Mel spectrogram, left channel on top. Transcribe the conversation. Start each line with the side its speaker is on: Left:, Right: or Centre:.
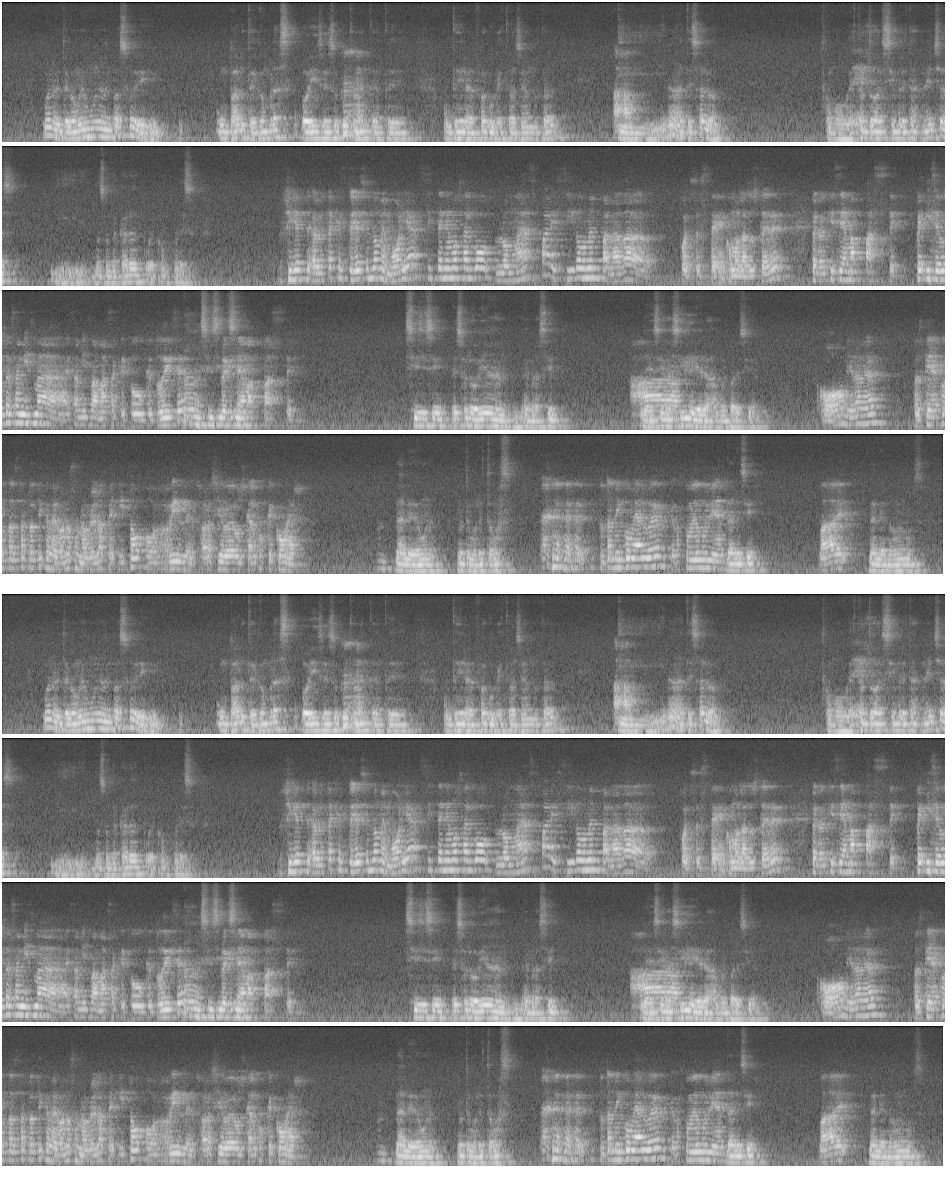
Left: Bueno, y te comes una al paso y un par te compras. <laughs> Hoy hice eso justamente
Centre: <laughs>
Left: antes antes de ir a la facu que estaba llegando tarde.
Centre: Ajá.
Left: Y, y nada, te salva. Como
Centre: Es-
Left: están todas, siempre están hechas y no son tan caras, puedes comer eso.
Centre: Fíjate, ahorita que estoy haciendo memoria, sí tenemos algo lo más parecido a una empanada, pues este, como las de ustedes, pero aquí se llama paste. Pe- Y se usa esa misma, esa misma masa que tú, que tú dices,
Left: Ah, sí, sí,
Centre: pero
Left: sí.
Centre: aquí se llama paste.
Left: Sí, sí, sí. Eso lo vi en, en Brasil.
Centre: Ah,
Left: Le decían así
Centre: ok.
Left: y era muy parecido.
Centre: Oh, mira, mira. Pues que ya con toda esta plática, mi hermano, se me abrió el apetito horrible. Ahora sí voy a buscar algo que comer.
Left: Ah. Dale, de una. No te molesto más.
Centre: <laughs> Tú también come algo, eh, porque no has comido muy bien.
Left: <laughs> Dale, sí.
Centre: Bye.
Left: Dale, nos vemos.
